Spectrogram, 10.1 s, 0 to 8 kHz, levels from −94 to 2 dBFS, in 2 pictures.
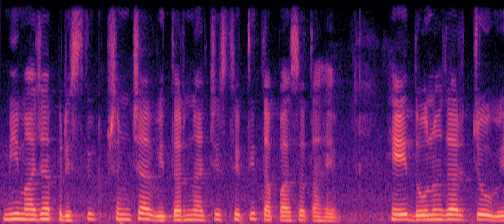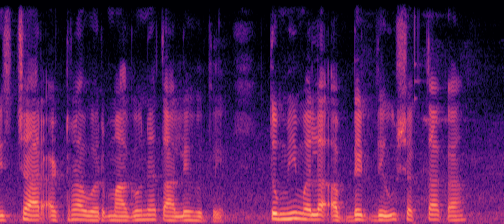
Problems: none marked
